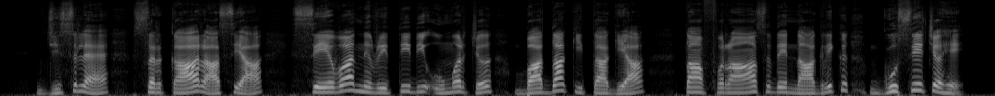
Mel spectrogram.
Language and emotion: Dogri, angry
